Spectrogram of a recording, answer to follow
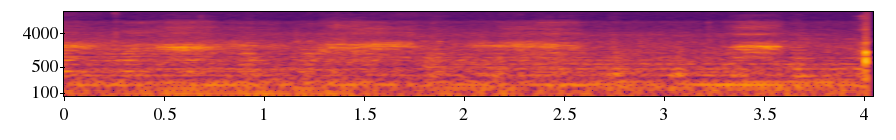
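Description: Crows cawing: about five short, harsh caws at irregular intervals over a steady low background noise.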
